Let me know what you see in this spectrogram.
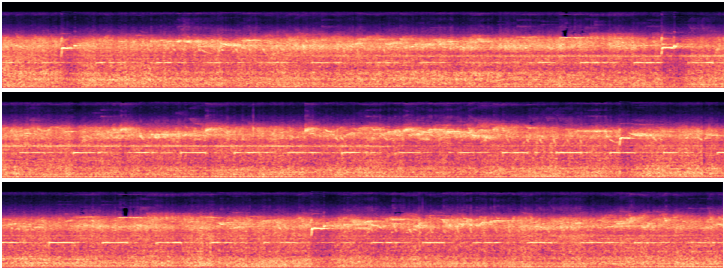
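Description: Steady rain hiss, with a reversing alarm beeping faintly and evenly through most of it and a few soft knocks.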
